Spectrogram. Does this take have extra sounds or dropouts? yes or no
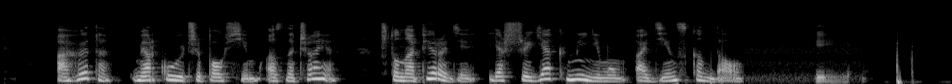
yes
